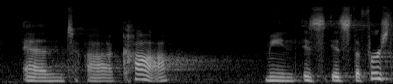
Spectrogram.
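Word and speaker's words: ཀ: word for word Ka but if you pronounce it because it's a tonal language it's car is the next one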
